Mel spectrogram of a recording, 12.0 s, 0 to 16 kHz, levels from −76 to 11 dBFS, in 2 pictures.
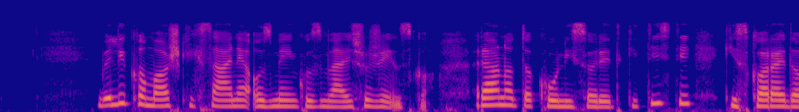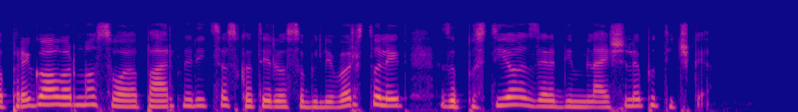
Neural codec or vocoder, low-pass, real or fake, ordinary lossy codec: codec, 16 kHz, 4 kbps, X-Codec, HuBERT features, trained on balanced general audio; 7.2 kHz; fake; none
